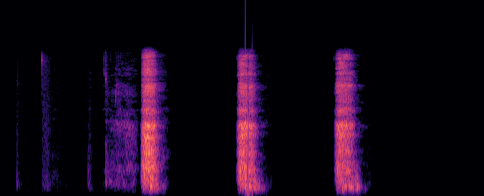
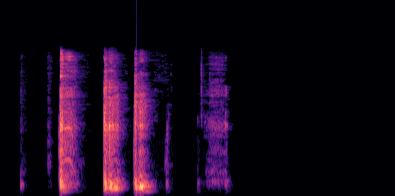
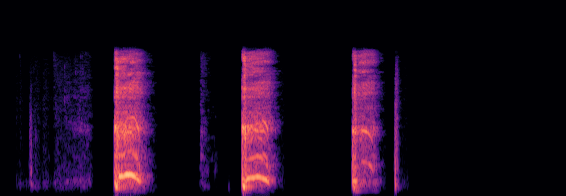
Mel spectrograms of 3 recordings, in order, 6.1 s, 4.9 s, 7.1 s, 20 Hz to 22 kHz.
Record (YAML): exhalation_length: 6.1 s
exhalation_amplitude: 23684
exhalation_signal_mean_std_ratio: 0.24
cough_length: 4.9 s
cough_amplitude: 28927
cough_signal_mean_std_ratio: 0.24
three_cough_length: 7.1 s
three_cough_amplitude: 29259
three_cough_signal_mean_std_ratio: 0.28
survey_phase: beta (2021-08-13 to 2022-03-07)
age: 18-44
gender: Male
wearing_mask: 'No'
symptom_cough_any: true
symptom_runny_or_blocked_nose: true
symptom_shortness_of_breath: true
symptom_fatigue: true
symptom_headache: true
symptom_onset: 3 days
smoker_status: Never smoked
respiratory_condition_asthma: false
respiratory_condition_other: false
recruitment_source: Test and Trace
submission_delay: 2 days
covid_test_result: Positive
covid_test_method: RT-qPCR
covid_ct_value: 17.3
covid_ct_gene: ORF1ab gene
covid_ct_mean: 17.9
covid_viral_load: 1300000 copies/ml
covid_viral_load_category: High viral load (>1M copies/ml)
